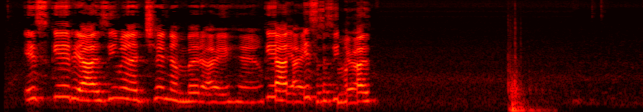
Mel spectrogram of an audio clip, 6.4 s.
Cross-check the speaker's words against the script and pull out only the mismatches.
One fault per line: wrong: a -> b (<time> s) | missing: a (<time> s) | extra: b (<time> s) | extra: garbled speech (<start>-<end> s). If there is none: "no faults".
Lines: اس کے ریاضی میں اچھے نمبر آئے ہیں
extra: garbled speech (2.6-3.7 s)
